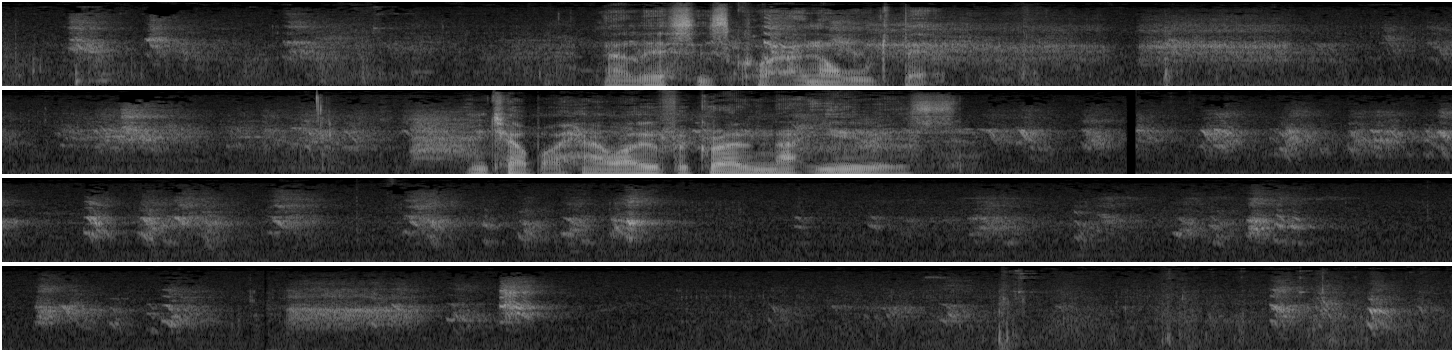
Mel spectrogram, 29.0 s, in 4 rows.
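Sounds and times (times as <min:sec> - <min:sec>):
birds calling: 0:00.0 - 0:29.0.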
